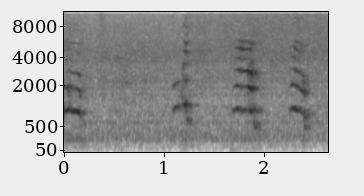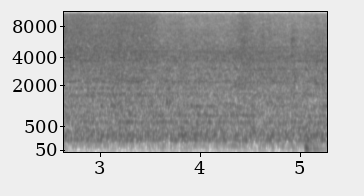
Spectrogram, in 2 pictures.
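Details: Tiki, a tame female fox, guards a bathroom soap against anyone coming near. Four short, bent, whining yelps sound over about two seconds above a steady low household hiss, followed by quiet.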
